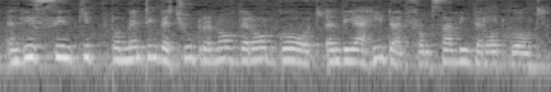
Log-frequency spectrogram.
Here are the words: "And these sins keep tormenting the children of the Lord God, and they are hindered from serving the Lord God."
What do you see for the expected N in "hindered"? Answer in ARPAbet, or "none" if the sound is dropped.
none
